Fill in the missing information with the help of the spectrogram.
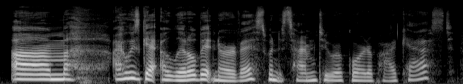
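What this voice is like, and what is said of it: Out of breath, breathy speech. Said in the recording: “I'm out of breath weirdly.”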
